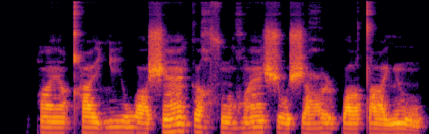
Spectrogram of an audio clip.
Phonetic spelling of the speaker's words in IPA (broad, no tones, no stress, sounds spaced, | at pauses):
qʷ ɛ̃ː qʰ ɪː ʎ i w ɒ ʃ æ̃ k ə ʁ s ũ ʁʷ æ̃ ʃ ʊ ʃ ə ʕ ʊ ɭ p ɒ tˤ ɪː lʲ ũ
